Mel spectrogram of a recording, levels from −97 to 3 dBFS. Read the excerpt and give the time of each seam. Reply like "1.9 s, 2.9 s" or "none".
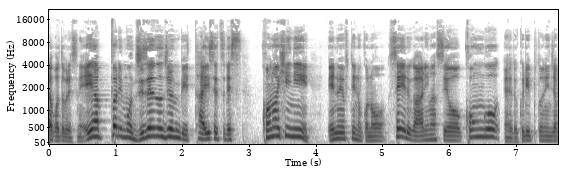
6.7 s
